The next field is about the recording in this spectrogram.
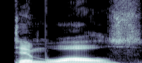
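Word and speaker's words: Walz: scenario with Harris picking uh how do you pronounce his name Tim Walls wall like the walls spelled w LZ okay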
